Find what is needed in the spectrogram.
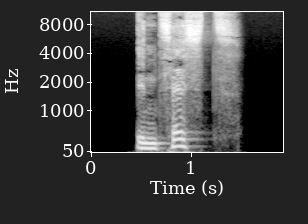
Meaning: genitive singular of Inzest
- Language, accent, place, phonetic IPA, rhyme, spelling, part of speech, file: German, Germany, Berlin, [ɪnˈt͡sɛst͡s], -ɛst͡s, Inzests, noun, De-Inzests.ogg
